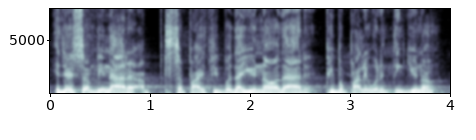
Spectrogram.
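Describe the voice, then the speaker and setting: Halting male podcast host from Los Angeles. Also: fairly high pitch, a little mellow, big-room sound. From Los Angeles, California. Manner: halting, repeats words, swears casually. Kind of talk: casual podcast chat.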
